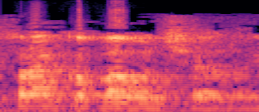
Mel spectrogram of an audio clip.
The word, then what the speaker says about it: Franco Pavoncello: You are Franco Pavoncello. Have I pronounced your last name or even your first Yes, correctly. name? Franco Pavoncello, yes.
